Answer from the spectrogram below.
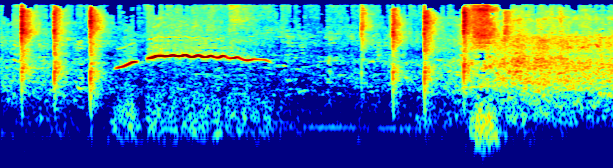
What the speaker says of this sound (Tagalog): Panay yung pito.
